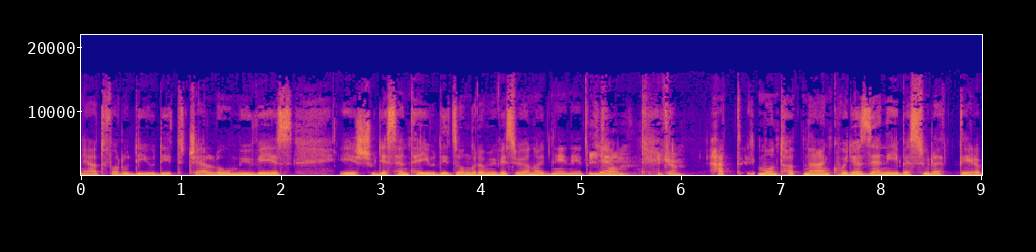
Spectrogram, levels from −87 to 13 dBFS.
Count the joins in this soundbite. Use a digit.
1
